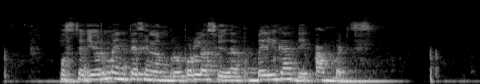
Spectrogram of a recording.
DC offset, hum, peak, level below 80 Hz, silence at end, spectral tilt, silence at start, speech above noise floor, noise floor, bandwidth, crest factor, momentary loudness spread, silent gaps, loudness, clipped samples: under 0.1%; none; -6 dBFS; -50 dBFS; 0.45 s; -7.5 dB/octave; 0.05 s; 26 dB; -40 dBFS; 7.6 kHz; 12 dB; 9 LU; none; -16 LUFS; under 0.1%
